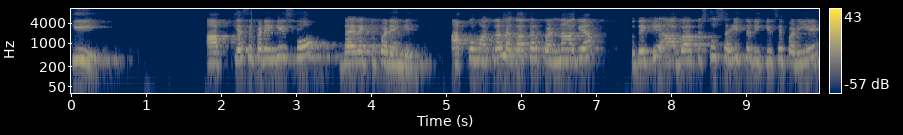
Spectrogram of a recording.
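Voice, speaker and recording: A woman's voice: extremely high pitch, unhurried, bright, forceful tone, roomy sound, slight background noise, low-quality recording. A woman school teacher taking a live online class, patiently drilling syllables and checking that the students follow.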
